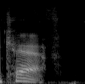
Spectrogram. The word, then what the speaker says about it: calf: to the foregoing vowel L is sometimes mute as in calf half haves caves could would should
